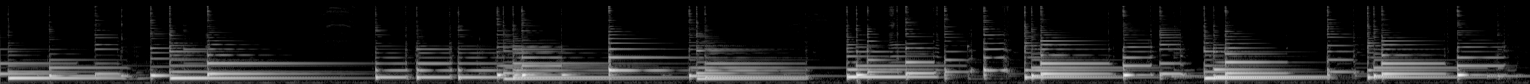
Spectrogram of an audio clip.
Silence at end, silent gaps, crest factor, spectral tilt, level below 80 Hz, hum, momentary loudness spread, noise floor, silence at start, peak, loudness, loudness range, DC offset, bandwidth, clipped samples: 0.15 s; none; 18 dB; -5.5 dB/octave; -64 dBFS; none; 16 LU; -43 dBFS; 0 s; 0 dBFS; -18 LUFS; 5 LU; under 0.1%; 16.5 kHz; under 0.1%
